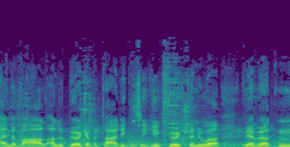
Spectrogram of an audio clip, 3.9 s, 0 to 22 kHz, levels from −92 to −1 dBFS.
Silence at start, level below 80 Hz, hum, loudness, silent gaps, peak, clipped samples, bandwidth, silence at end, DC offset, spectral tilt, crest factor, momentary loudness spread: 0 s; -52 dBFS; none; -16 LUFS; none; 0 dBFS; under 0.1%; 14 kHz; 0 s; under 0.1%; -6 dB/octave; 16 dB; 6 LU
